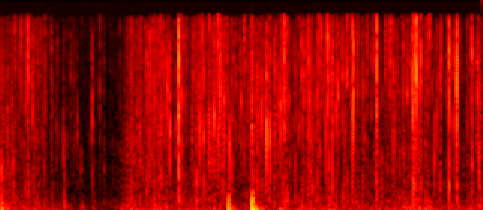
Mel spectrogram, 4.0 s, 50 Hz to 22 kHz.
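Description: A large clear plastic bubble wrap sheet with hollow air bubbles is held taut across a pair of Rode NT5 microphones while long nails and fingertips press, scratch and pop the bubbles. Soft crinkling and scratching run throughout, dipping briefly near the start, then a smaller pop leads into one sharp, loud pop just past the two-second mark. The sound is close and heavy in the low end.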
